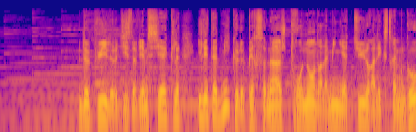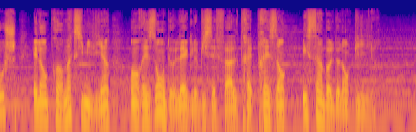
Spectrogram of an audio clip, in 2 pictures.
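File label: French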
